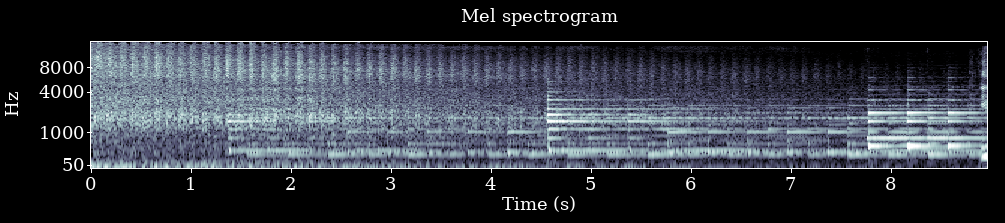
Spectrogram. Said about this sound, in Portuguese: está sentada no bar do comboio. Origem, Santa Apolónia. Destino, Porto Campanhã.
